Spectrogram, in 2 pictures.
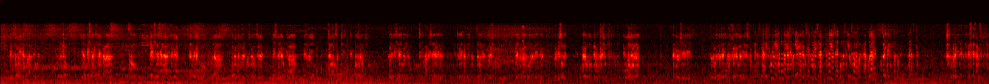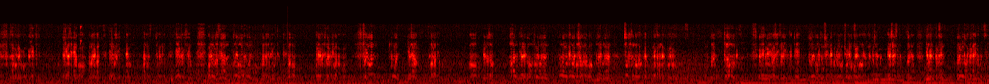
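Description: Low, steady road and engine rumble inside a car cabin during slow driving in traffic, with a voice-like sound running over it throughout.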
